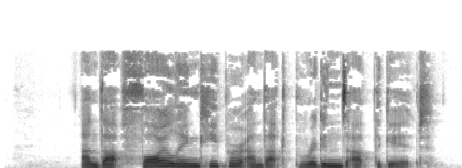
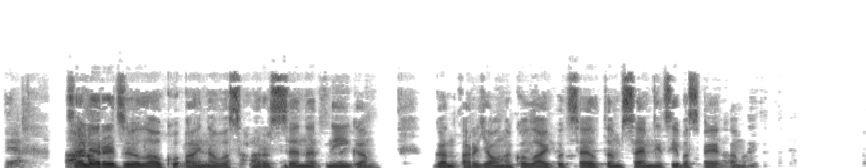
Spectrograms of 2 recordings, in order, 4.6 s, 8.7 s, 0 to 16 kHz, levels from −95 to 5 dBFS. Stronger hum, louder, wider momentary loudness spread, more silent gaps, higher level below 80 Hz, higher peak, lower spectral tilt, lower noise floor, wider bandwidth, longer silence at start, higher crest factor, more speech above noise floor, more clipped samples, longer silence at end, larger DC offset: neither; about the same, -19 LUFS vs -19 LUFS; second, 11 LU vs 14 LU; second, none vs 0.53-0.64 s, 3.92-3.96 s, 4.23-4.31 s; about the same, -60 dBFS vs -58 dBFS; about the same, -2 dBFS vs 0 dBFS; about the same, -5 dB/octave vs -4.5 dB/octave; second, -73 dBFS vs under -90 dBFS; first, 11.5 kHz vs 9.6 kHz; first, 0.8 s vs 0.05 s; about the same, 18 dB vs 20 dB; second, 54 dB vs over 71 dB; neither; second, 0.3 s vs 1.1 s; neither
